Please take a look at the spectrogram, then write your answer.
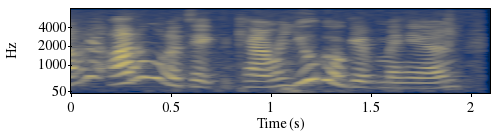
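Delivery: ordinary delivery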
